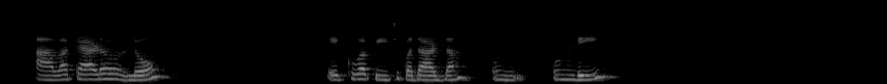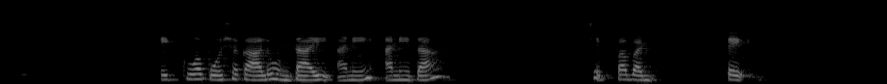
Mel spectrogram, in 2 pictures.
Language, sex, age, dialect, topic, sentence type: Telugu, female, 18-24, Telangana, agriculture, statement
